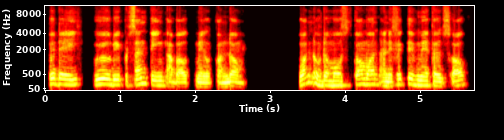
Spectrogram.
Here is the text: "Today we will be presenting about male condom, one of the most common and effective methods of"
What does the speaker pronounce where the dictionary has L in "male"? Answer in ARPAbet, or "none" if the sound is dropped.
L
